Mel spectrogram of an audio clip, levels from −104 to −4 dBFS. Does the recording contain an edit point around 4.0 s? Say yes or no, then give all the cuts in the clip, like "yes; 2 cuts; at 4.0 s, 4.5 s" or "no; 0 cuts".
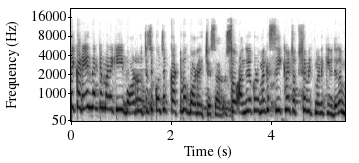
no; 0 cuts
